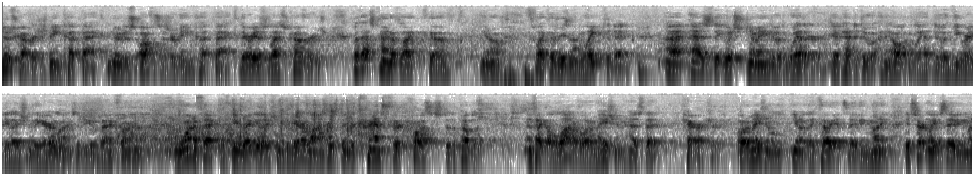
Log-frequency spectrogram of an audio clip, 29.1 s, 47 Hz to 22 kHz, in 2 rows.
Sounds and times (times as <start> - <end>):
Inside, large room or hall: 0.0 - 29.1
Speech: 0.0 - 29.1.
